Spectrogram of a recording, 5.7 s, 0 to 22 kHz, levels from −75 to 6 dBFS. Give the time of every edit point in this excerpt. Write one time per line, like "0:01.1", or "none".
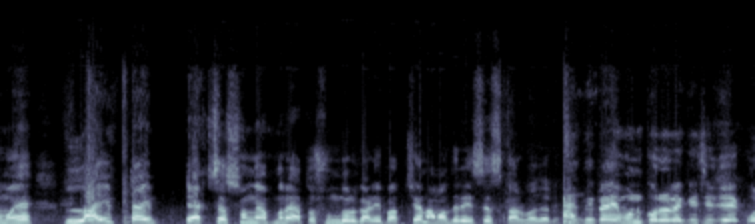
0:04.2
